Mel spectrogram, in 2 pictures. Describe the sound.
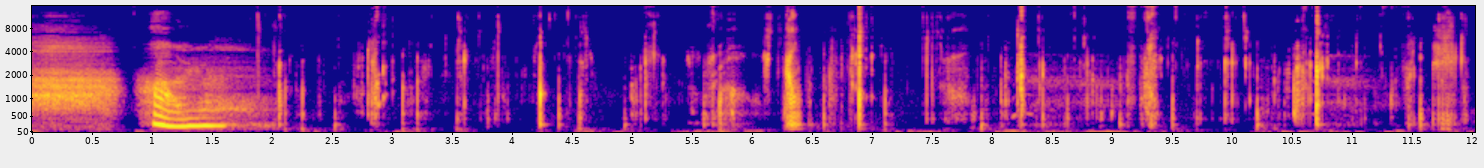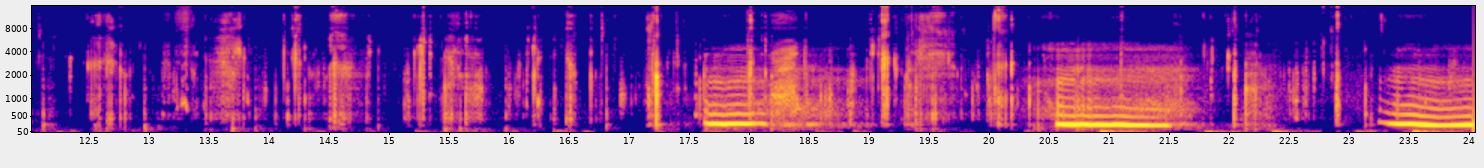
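Someone eating and chewing food, with many small wet clicks and crunches in an irregular rhythm, framed by sighs and voiced sounds at the start and end.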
